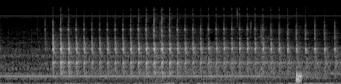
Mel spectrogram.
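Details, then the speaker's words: Wood lathe, cutting with a spindle gouge: fast, even rattling chatter of about eighty to ninety a minute over a steady hum, because the tool rest was not tightened and moved. "hear that noise? That's because the tool rest moved on me. I didn't have it tight enough."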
